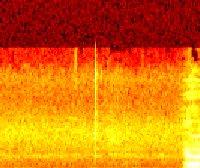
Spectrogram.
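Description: Computer mouse clicking faintly a couple of times.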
